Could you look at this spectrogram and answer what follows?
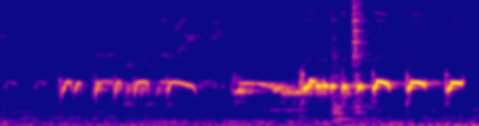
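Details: Lure call of a zebra dove used to attract others of its kind: a long, continuous string of quick, vibrating coo notes at an even pitch, growing louder toward the end, with a short click midway.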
